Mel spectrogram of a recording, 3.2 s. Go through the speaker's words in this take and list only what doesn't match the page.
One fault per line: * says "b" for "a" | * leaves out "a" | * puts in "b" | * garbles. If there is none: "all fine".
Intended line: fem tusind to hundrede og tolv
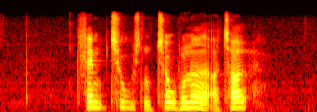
all fine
